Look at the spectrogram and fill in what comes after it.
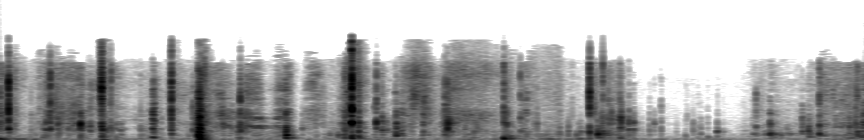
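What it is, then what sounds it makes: Crumpled glossy magazine pages. Both hands lift, turn and smooth crumpled glossy paper magazine pages with fingers and palms. The result is a quiet, bright, irregular crinkling punctuated by sharp crackles and brief swishes. Near the end it fades to a softer rustle.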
